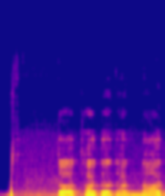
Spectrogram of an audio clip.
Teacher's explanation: त थ द ध न जो है उसका उच्चारण दंत से करते हैं।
